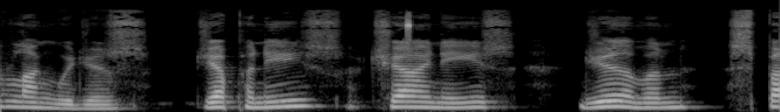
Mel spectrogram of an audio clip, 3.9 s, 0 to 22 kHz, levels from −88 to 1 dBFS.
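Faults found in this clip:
Sharp snap at 2.03 s over the speech, peaking around -10 dBFS. Electrical switching spike; likely a nearby switch, motor or static discharge arcing briefly, with the audio line picking up the burst as a sharp snap.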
